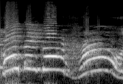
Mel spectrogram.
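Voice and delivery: very high, very slow, stretched-out, drawn-out shriek. Telling about her first kiss, she acts out her friends' reaction, retelling friends yelling. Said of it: "They started yelling like".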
